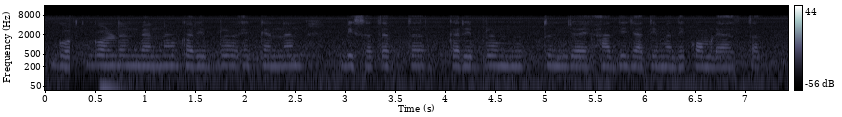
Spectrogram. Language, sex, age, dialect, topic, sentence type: Marathi, female, 25-30, Standard Marathi, agriculture, statement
